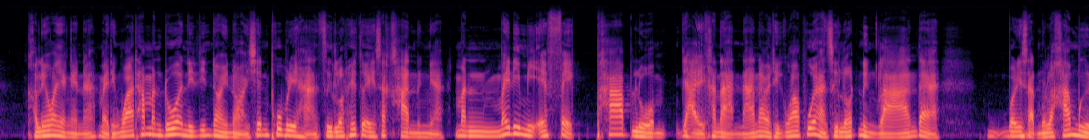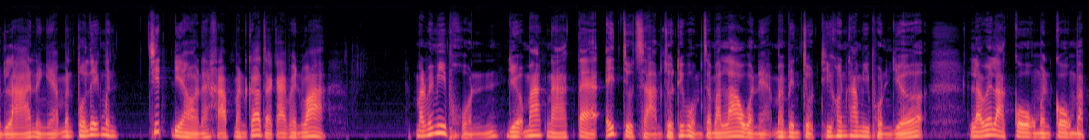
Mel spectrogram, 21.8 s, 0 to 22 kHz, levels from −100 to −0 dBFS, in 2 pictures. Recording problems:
none

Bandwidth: 18.5 kHz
